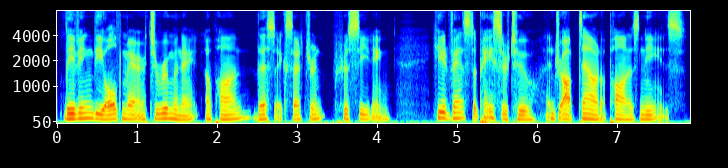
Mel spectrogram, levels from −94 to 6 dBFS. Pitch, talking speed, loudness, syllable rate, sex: 125 Hz, 165 wpm, -21 LUFS, 4.9 syllables/s, male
